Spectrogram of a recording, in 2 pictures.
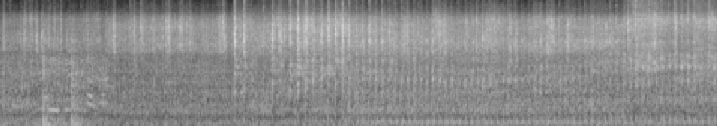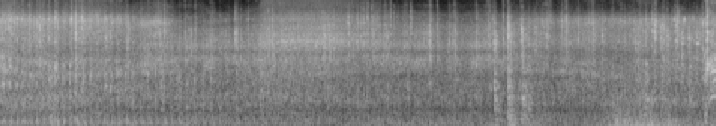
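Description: Drum concrete mixer running steadily, with crushed stone clattering as it is tipped in and scattered knocks and rattles of the machinery. People's voices are heard over it.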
